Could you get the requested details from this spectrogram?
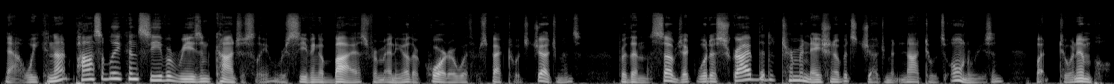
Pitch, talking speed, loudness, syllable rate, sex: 135 Hz, 215 wpm, -24 LUFS, 6.6 syllables/s, male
